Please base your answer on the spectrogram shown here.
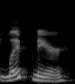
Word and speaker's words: Sleipnir: Pronounced Sleipnir. Like sleigh with a P dash N-I-R.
